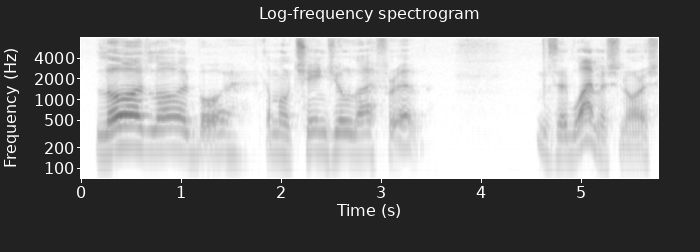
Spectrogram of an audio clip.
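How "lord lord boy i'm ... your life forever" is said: great put-on male Southern accent. Recounting Gene Norris's words on their first trip to Charleston: Gene Norris's Southern accent. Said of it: "he had this great Southern accent".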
